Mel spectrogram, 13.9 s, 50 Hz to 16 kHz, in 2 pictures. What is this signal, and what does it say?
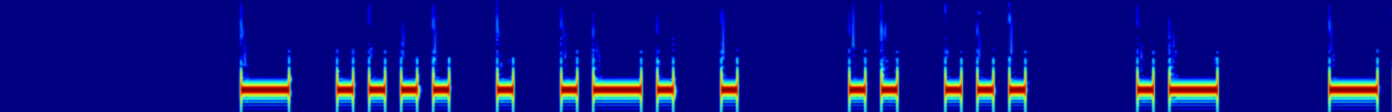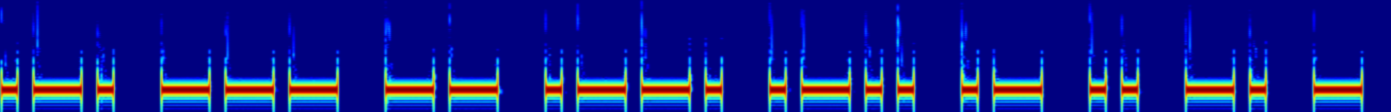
Morse code, heard as a keyed tone, about 15 wpm, 700 Hz. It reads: THERE IS A COMPLAINT
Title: Sentences from Top 1400 Words 15wpm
